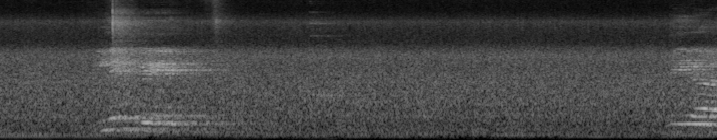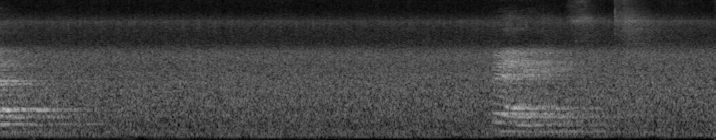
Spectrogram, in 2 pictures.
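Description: A woman speaks aloud in short bursts with pauses in between.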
